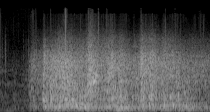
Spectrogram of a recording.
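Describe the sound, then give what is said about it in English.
A loud, sustained sound-effect crash of junk tumbling out of Fibber's closet as the door is opened: a sudden burst of clattering, rumbling noise that rolls on for about two seconds with no voices. “When Fibber opens up his closet door, look out!”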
